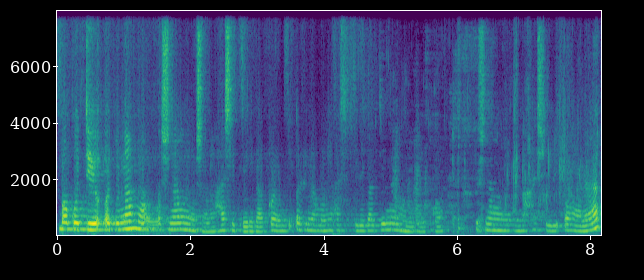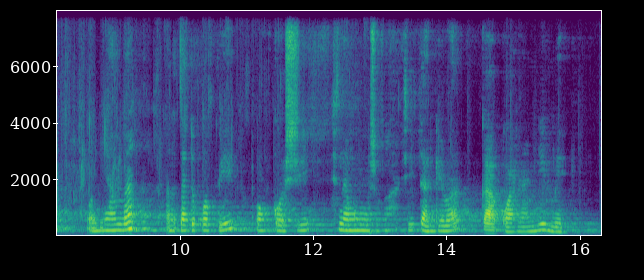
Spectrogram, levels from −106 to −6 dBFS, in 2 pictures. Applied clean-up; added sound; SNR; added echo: neural separator model SepFormer DNS4.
